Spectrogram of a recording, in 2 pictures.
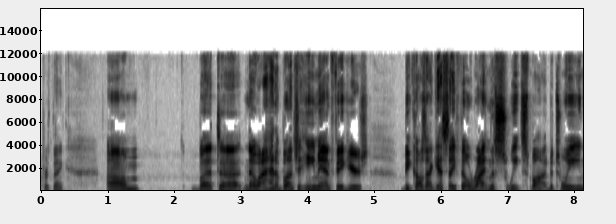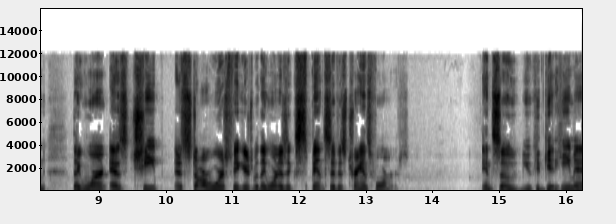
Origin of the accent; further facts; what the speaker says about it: Hazlehurst, Georgia, United States; also born or lived in Athens, Georgia; When I was like 10 years old, when we moved from Athens, Georgia, down to where we moved to in a little town called Hazelhurst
